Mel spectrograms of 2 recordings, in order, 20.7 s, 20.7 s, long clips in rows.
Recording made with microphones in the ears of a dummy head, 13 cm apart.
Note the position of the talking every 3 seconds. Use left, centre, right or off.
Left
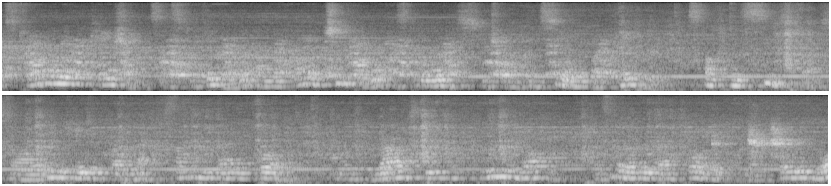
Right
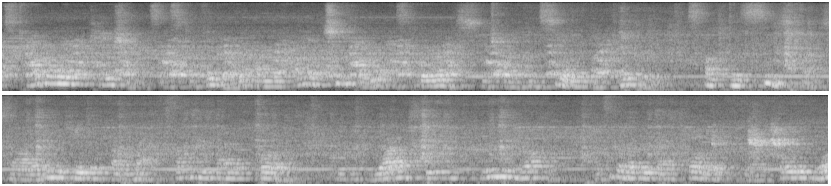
right, right, right, centre, left, left, left.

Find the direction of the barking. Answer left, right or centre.
centre.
